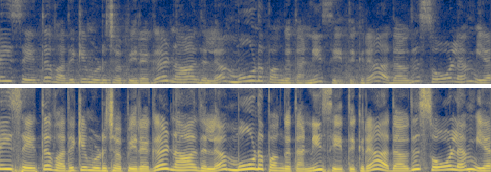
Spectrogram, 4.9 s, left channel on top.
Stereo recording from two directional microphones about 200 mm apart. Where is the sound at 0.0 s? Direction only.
50° right (ahead or behind).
